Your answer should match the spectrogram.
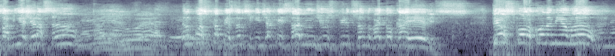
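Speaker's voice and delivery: loud, high preaching; preaching at full force. Acted. Pastor preaching to the congregation at full force, loud and high. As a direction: preach it out to the church.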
